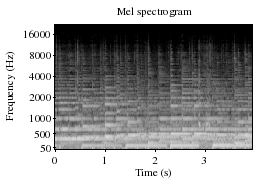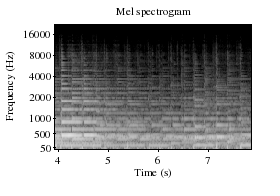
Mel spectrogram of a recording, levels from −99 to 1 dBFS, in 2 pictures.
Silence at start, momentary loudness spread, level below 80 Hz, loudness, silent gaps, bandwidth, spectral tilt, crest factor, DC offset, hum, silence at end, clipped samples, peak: 0 s; 11 LU; -36 dBFS; -20 LUFS; none; 8.6 kHz; -9 dB/octave; 14 dB; under 0.1%; none; 0 s; under 0.1%; -6 dBFS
